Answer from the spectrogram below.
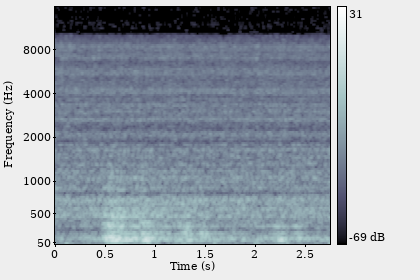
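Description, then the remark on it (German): Heavy rain pours down in a steady, dense hiss, with deep low rumbles swelling briefly underneath a couple of times. No one speaks. “Scheiß Regen, ich höre doch kaum was.”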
